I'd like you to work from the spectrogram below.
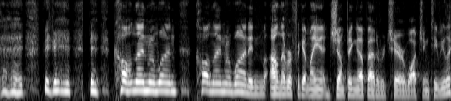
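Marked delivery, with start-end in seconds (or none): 0.0-3.5 mock very high, breathless, frantic hysterical panic. Retelling bursting in and telling an aunt to call 911: imitating own hysterical panic. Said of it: "I was out of breath, hysterical".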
